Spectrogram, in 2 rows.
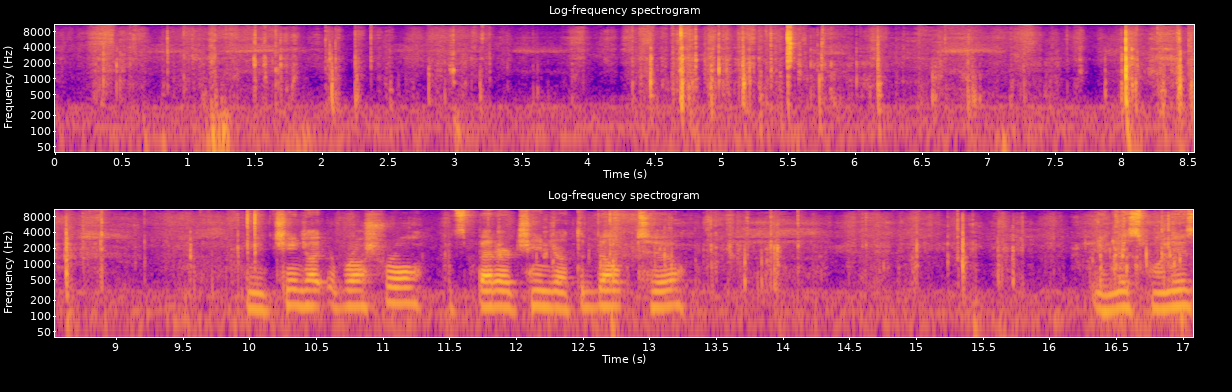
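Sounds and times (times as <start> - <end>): plastic parts clicking and knocking: 4.4 - 10.1.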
